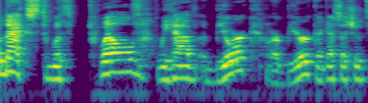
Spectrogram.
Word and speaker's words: Björk: So next, with 12, we have Björk, I guess I should say, and Venus as a Boy.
